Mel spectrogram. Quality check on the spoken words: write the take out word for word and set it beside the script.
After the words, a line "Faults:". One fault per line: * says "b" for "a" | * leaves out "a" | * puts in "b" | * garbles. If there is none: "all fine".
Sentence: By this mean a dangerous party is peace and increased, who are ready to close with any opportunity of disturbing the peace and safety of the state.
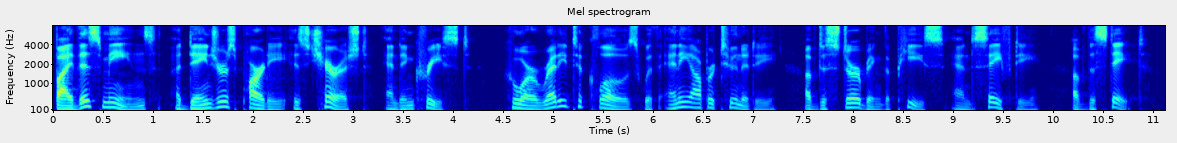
By this means a dangerous party is cherished and increased, who are ready to close with any opportunity of disturbing the peace and safety of the state.
Faults:
* says "means" for "mean"
* says "cherished" for "peace"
